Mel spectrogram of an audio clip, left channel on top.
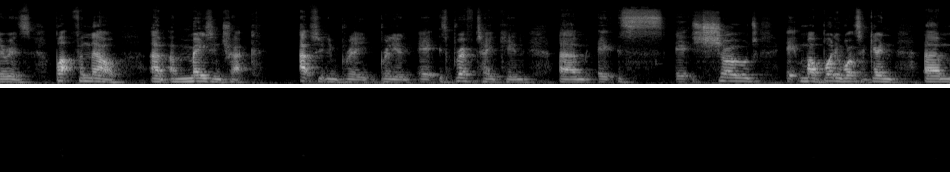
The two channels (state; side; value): silent; right; 54 dB below the other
